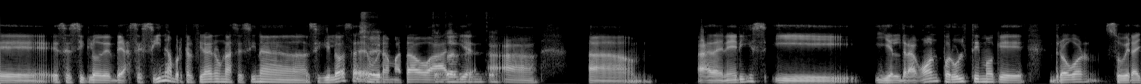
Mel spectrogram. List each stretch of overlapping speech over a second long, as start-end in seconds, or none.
3.6-5.1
